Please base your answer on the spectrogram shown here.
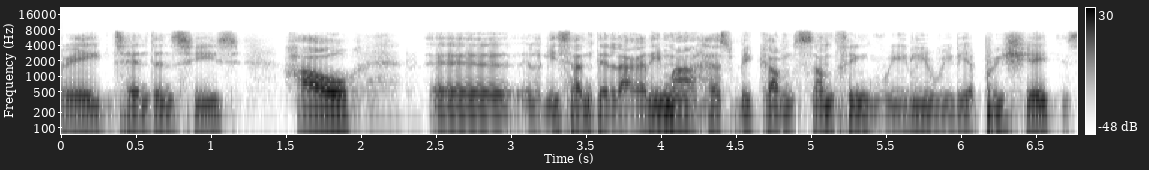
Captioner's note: speaks foreign language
